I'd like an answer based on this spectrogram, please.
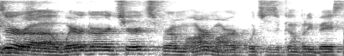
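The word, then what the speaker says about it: Aramark: Are WearGuard shirts from Armark, which is a company based out of St. Louis. Yeah, Airmark. It's actually pronounced Airmark.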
